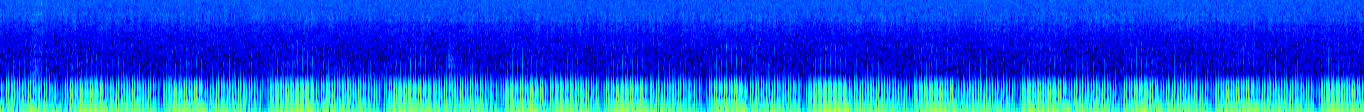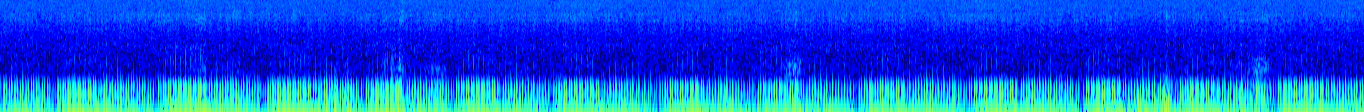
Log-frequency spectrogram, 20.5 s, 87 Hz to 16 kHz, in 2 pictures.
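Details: Kitten aged ten weeks purring at length: a soft rumbling buzz in steady rhythmic pulses, about 77 per minute, even and unbroken over twenty seconds with no other noise.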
